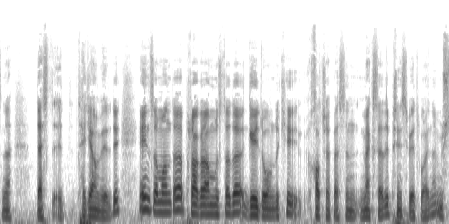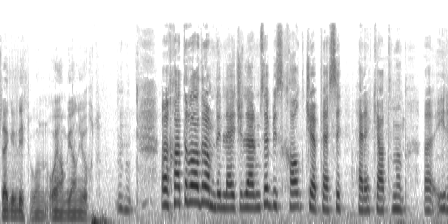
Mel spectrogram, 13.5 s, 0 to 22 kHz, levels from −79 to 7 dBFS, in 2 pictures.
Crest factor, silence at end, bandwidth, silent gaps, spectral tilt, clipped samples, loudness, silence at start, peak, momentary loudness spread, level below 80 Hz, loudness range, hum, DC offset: 16 dB; 0 s; 15 kHz; none; -5.5 dB/octave; under 0.1%; -18 LUFS; 0.05 s; -2 dBFS; 11 LU; -34 dBFS; 5 LU; none; under 0.1%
